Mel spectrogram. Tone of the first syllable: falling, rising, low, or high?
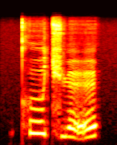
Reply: high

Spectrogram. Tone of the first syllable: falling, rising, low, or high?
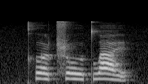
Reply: falling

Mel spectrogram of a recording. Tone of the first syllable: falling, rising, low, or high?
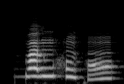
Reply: high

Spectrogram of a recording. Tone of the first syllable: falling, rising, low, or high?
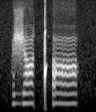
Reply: high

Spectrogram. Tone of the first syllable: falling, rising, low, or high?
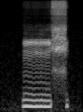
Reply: low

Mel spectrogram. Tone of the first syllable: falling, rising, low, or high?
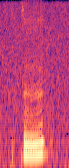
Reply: rising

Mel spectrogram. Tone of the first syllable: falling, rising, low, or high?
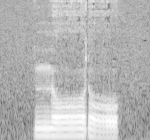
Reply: high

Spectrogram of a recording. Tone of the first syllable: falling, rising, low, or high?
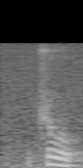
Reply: falling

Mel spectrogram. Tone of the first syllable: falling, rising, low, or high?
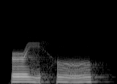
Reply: low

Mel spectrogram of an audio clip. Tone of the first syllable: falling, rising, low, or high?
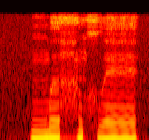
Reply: low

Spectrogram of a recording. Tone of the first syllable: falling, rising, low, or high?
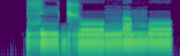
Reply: low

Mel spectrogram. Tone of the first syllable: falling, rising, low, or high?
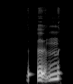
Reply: rising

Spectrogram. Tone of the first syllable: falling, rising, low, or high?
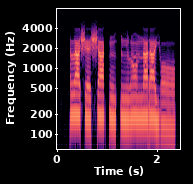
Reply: high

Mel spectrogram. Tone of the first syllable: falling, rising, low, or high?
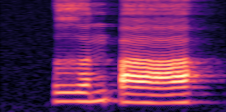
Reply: rising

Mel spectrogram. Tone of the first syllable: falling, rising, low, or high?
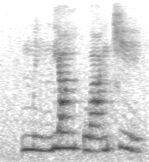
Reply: low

